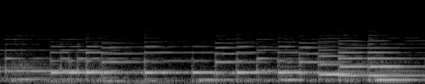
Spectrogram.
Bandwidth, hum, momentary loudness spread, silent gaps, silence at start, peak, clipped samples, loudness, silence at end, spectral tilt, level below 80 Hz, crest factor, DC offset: 5.6 kHz; none; 6 LU; none; 0 s; -14 dBFS; under 0.1%; -28 LUFS; 0 s; -8.5 dB/octave; -56 dBFS; 14 dB; under 0.1%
